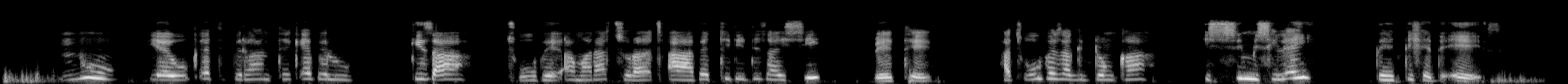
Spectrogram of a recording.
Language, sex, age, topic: Gamo, male, 25-35, government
